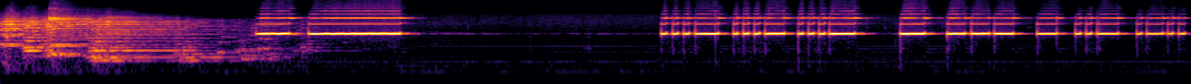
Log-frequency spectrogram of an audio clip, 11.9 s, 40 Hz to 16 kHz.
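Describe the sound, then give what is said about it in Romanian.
A loud electronic tone sweeps down, then a steady beep holds, and after a pause comes a string of sharp, uneven on-off beeps from a radio transmitter sending a message, with no voices. “Repede aparatul! Cei de sus așteaptă de 15 minute mesajul nostru.”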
